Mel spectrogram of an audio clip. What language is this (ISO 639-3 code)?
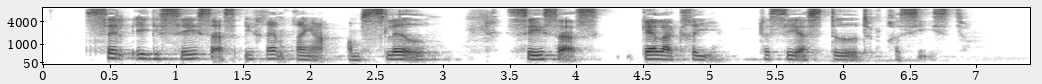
dan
